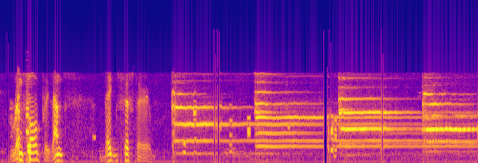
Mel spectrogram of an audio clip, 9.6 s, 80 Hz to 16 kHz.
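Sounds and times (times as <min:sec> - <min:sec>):
speech: 0:00.4 - 0:01.4, 0:02.1 - 0:03.2
large town hall clock bell chiming: 0:03.5 - 0:09.5.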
